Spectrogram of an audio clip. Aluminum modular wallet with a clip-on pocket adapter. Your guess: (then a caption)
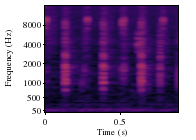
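Loose. A Dango A10 Adapt all-aluminum modular wallet is shaken with a pocket adapter attached, and the adapter shifts on its rail, giving seven quick, dry clicking rattles with bright upper content. The noisy, loose fit is a flaw, as the pockets should sit tighter to the main unit.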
